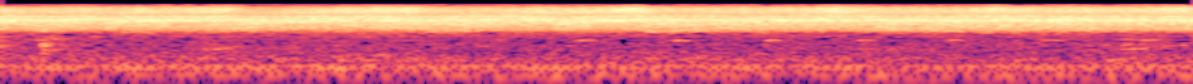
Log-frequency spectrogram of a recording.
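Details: Loud cicadas on a relaxing morning at Gunung Geulis, Bogor, West Java, Indonesia, beside a parking area: an unbroken high sizzling drone, slightly pulsing, with faint soft chirps beneath.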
